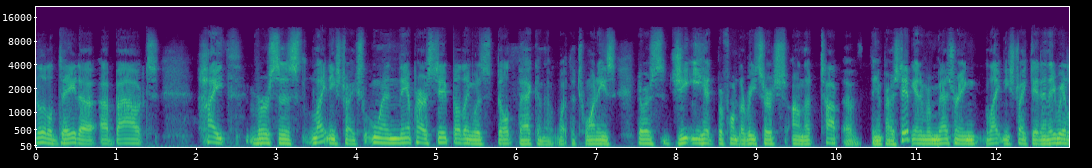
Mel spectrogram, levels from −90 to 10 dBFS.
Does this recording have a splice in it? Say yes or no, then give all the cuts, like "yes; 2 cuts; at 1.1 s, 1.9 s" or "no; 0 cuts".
yes; 3 cuts; at 8.8 s, 10.0 s, 10.9 s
